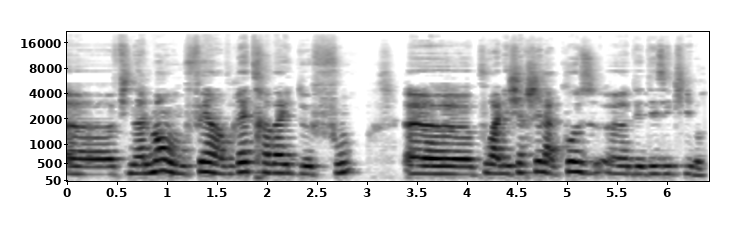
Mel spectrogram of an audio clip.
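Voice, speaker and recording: Here a woman speaks at a very slow pace. Her pitch is fairly high and her intonation fairly even. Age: 20s. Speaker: naturopath. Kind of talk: podcast interview. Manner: hesitant, many fillers.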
